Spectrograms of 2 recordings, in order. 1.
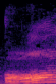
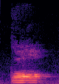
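Chữ này được đọc theo cách phát âm tiếng Quan Thoại. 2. Chữ này được đọc theo cách phát âm tiếng Quảng Đông. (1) "Đọc cổ thì cái đó là người quan thổi" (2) "co là người Quảng Đông"

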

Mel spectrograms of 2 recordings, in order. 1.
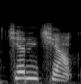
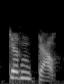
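Âm đầu là âm 'ch' không uốn lưỡi. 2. Âm đầu là âm 'tr' uốn lưỡi. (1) "có nơi họ đọc là chờ" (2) "có nơi họ đọc là trở"

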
